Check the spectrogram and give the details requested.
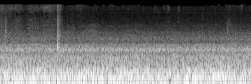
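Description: Steady low rumble and hum inside a stationary car's cabin, the engine idling, with one faint click about a second in.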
